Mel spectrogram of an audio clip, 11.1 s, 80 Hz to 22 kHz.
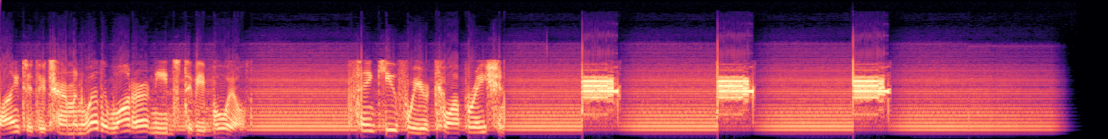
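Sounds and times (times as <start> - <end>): droning background tone: 0.0 - 10.7
digital data tone bursts: 5.8 - 6.2, 7.2 - 7.6, 8.5 - 9.0.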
